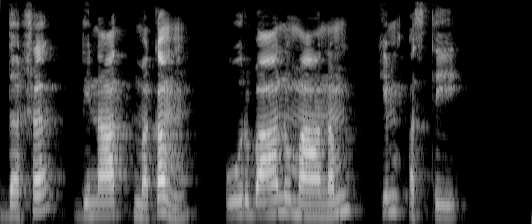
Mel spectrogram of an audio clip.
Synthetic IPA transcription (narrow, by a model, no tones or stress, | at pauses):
d̪ɐʂɐ | d̪inaːt̪̚mɐkɐm | puːɾbaːnumaːnɐmkimɐst̪i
